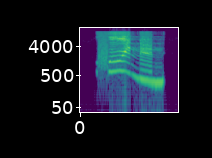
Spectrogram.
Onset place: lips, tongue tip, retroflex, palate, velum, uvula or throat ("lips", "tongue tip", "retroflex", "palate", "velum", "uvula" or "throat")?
lips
